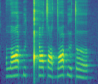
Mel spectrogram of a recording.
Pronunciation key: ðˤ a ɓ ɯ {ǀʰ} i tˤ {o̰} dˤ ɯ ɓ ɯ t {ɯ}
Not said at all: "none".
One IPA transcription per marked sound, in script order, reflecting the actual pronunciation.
ǃʰ, o, ɤ

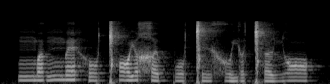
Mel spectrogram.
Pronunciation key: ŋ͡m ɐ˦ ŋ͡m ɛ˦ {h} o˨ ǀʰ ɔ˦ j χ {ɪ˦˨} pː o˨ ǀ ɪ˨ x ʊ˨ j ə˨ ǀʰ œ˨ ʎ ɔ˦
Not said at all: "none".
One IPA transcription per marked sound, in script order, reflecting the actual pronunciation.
h, ɪ˨

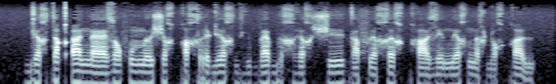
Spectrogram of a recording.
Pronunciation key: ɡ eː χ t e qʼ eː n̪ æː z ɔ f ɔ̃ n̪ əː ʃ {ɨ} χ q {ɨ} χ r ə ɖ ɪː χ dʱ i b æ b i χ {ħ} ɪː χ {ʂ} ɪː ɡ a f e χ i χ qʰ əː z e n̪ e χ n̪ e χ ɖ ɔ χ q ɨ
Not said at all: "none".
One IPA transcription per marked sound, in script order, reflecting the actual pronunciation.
ɨ, ɨ, ɦ, ʃ

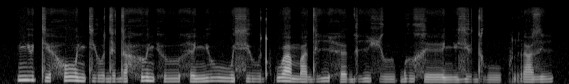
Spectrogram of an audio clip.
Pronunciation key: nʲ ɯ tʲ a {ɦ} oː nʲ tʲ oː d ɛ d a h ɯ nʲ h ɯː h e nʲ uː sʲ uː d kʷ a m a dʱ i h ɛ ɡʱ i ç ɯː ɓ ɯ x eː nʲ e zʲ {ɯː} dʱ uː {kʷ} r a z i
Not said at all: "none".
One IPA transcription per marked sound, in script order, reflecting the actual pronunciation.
h, ɯ, kʷ

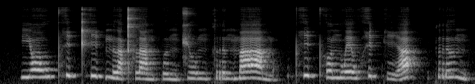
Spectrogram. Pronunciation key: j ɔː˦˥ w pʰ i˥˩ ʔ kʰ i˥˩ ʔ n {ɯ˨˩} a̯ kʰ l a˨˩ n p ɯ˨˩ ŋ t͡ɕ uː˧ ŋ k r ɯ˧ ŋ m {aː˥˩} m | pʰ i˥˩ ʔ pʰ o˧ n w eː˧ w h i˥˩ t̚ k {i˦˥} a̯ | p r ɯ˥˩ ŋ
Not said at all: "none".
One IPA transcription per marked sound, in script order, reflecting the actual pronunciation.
ɯ˨˩, aː˥˩, i˩˦

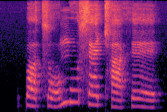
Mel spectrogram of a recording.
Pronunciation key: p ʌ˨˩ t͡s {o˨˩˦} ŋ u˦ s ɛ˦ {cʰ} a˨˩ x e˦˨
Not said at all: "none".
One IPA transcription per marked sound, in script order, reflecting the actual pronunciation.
o˨˩˦, cʰ

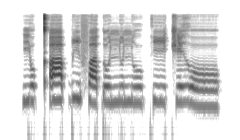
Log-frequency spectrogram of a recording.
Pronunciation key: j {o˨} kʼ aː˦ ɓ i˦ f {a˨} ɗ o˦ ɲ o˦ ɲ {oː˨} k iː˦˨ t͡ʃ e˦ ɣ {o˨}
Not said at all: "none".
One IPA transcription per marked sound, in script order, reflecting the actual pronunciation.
o˨, a˨, uː˨, oː˨

